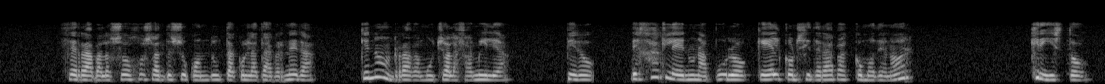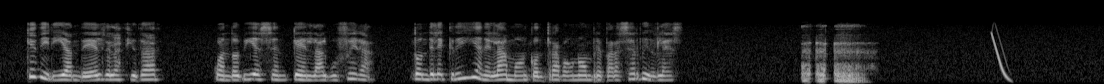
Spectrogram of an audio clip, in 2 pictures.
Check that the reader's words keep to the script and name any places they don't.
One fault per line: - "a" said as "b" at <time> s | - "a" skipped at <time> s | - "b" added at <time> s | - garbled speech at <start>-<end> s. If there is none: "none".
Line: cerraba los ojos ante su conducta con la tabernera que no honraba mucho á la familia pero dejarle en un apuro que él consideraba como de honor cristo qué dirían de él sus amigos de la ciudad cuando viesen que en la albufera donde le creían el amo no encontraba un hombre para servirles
- "sus amigos" skipped at 12.1 s
- "no" skipped at 16.3 s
